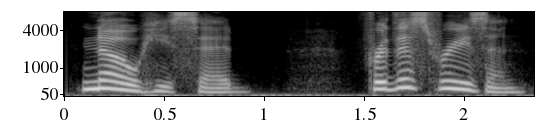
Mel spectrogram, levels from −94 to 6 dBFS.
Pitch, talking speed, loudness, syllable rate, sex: 205 Hz, 155 wpm, -18 LUFS, 4.2 syllables/s, female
